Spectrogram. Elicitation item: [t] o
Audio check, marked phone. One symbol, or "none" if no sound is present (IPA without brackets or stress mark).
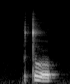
t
